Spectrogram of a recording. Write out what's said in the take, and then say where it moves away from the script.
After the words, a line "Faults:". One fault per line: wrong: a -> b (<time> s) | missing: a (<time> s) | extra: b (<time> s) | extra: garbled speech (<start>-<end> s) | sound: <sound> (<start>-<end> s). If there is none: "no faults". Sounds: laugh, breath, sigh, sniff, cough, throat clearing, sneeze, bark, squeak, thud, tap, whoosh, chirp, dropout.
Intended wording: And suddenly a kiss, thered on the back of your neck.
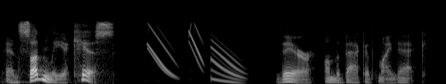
And suddenly a kiss, there on the back of my neck.
Faults:
sound: chirp (1.5-2.5 s)
wrong: thered -> there (2.8 s)
wrong: your -> my (3.8 s)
